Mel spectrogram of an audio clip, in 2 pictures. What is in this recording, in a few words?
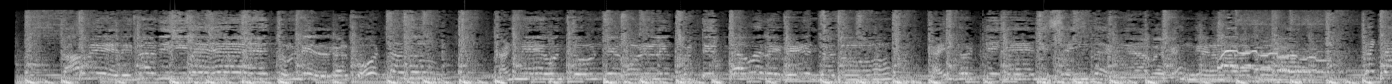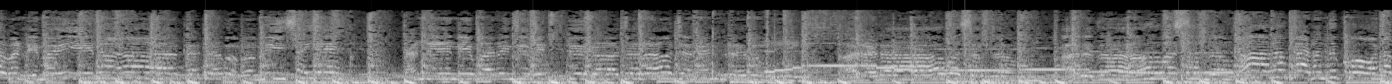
song ringtone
